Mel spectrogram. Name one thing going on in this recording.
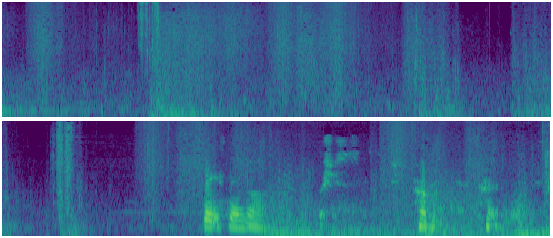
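Footsteps rustle through tall, dense plants.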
